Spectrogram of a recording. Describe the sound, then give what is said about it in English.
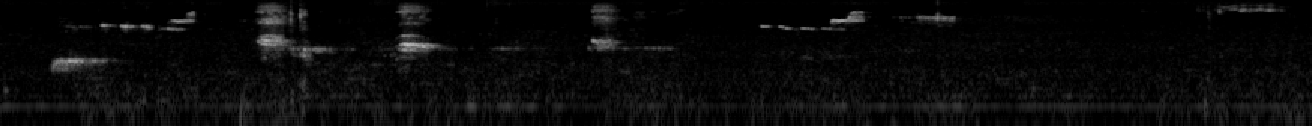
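Distant short, high whistles and chirpy notes, some sliding upward, repeating irregularly over a low steady hum with no voices. “You hear that whistling right there?”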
